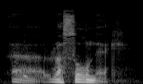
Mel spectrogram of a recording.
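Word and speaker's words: rasolnik (рассольник): rasolnik.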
